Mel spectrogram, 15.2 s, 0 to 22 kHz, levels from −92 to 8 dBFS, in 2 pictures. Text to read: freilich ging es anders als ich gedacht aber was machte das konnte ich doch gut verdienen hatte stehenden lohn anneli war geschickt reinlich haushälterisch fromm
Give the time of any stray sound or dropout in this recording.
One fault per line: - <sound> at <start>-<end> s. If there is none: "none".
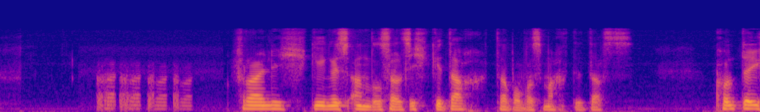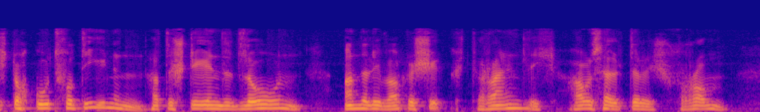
- laugh at 1.0-1.9 s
